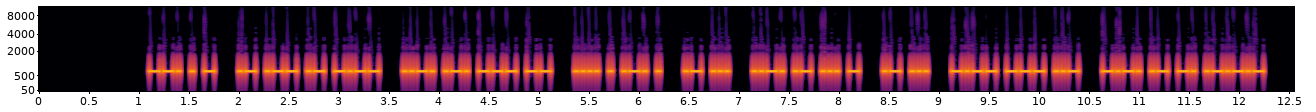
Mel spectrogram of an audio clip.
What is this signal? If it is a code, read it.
Morse code, heard as a keyed tone, about 34 wpm, 700 Hz. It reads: GET AWAY FROM HERE AS FAST AS YOU CAN.
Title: Sentences from Top 600 Words 35wpm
